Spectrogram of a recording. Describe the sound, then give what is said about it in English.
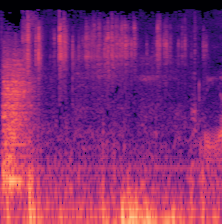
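Dice rattle as a pool of them is rolled during a tabletop role-playing game, a busy stream of small clacks and clicks that swells and fades across the moment. “Let me just try a different pool of dice here, because why not?”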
